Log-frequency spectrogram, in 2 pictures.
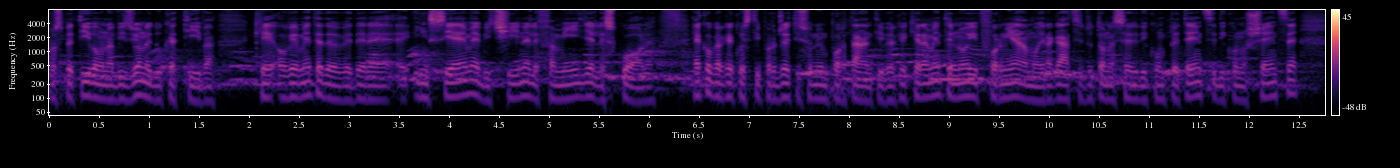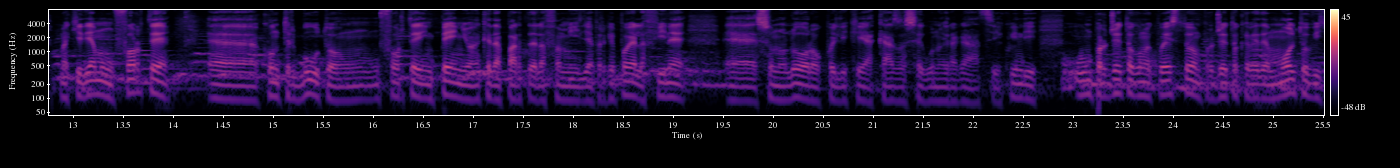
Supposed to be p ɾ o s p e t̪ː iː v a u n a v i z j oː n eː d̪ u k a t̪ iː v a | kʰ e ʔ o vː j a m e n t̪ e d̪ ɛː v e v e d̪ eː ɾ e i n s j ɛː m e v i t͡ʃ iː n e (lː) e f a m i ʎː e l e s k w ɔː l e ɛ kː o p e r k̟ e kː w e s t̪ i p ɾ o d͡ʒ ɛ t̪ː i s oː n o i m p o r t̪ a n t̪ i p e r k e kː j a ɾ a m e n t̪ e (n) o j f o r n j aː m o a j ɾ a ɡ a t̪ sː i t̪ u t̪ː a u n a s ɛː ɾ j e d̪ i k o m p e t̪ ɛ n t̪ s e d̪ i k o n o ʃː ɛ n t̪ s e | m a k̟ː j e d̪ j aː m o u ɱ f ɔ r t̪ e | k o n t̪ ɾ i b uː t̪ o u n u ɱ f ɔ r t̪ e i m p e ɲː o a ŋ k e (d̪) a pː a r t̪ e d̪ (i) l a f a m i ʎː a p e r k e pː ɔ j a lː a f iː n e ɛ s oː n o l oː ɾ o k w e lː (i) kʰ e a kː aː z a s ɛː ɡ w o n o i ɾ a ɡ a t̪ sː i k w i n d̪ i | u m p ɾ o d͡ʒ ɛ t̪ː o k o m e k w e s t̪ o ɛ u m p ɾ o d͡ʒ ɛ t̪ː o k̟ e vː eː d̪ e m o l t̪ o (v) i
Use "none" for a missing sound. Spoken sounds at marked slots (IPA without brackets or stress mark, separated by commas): l, n, d̪, e, i, v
